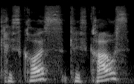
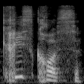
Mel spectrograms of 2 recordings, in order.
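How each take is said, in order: First: The surname has the vowel of 'house'. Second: The surname has the vowel of 'boss'. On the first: The speaker calls it right. "c'est Cross prononcé Kraus" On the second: The speaker calls it wrong. "Mais c'est pas Chris Cross"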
